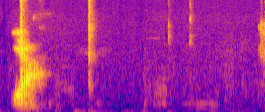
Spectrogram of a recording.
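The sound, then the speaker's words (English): Typing on a keyboard comes through as a few sparse, faint clicks and taps separated by short pauses. “You're actually typing. Don't do that. Well, I am looking it up.”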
